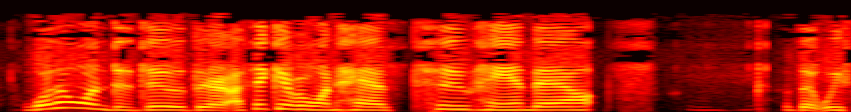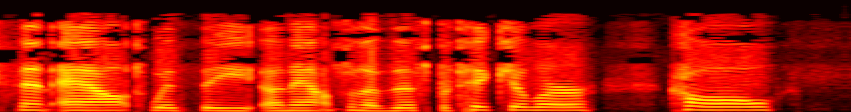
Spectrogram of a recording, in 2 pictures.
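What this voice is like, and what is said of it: Southern American accent. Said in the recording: “my Southern accent ... I don't realize how Southern I am until I hear it on a recording”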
